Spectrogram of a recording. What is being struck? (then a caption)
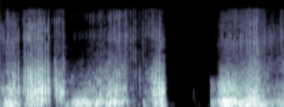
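Foam microphone windscreen. Long nails on one hand scratch a round purple foam microphone cover, then single nails scratch slowly across its top. The result is a close, muffled crunching and rustling scrape, heavy in the low end, that breaks off into a short silence before resuming.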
